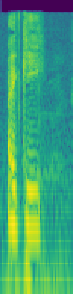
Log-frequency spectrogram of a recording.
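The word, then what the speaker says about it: Icke: Okay, I mispronounced the name. It's Ike. Yeah, not David Ike. My bad. – Ike, yeah.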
